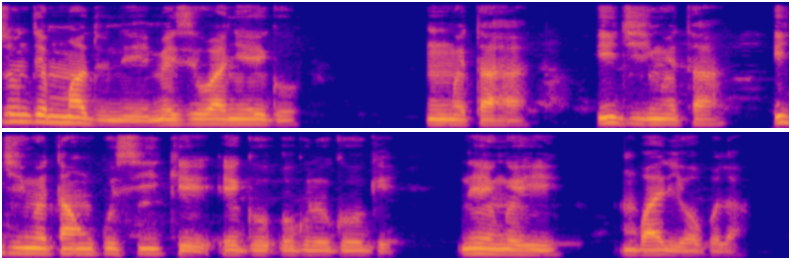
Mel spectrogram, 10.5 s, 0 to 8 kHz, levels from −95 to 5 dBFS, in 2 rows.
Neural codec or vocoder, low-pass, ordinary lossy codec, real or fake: vocoder, 44.1 kHz, 128 mel bands every 512 samples, BigVGAN v2; 7.2 kHz; none; fake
